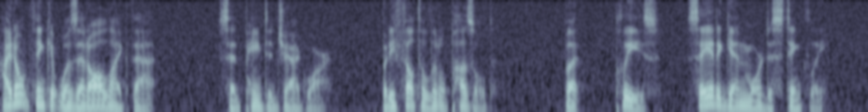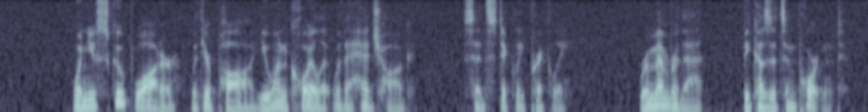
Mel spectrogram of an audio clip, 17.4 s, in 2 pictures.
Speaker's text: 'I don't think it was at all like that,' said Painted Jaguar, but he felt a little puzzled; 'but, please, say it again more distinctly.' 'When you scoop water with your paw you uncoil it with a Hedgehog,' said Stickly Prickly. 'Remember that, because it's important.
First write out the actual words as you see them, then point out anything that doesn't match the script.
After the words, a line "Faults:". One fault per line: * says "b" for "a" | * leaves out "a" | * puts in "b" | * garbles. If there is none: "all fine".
'I don't think it was at all like that,' said Painted Jaguar, but he felt a little puzzled; 'but, please, say it again more distinctly.' 'When you scoop water with your paw you uncoil it with a Hedgehog,' said Stickly Prickly. 'Remember that, because it's important.
Faults:
all fine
